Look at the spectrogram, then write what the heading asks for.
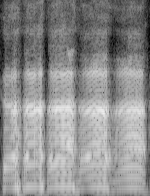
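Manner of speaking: big mocking belly laugh; gnarly villain laugh. Russian taunts Roy's character, gnarly mocking laugh. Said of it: "This big, dirty, gnarly guy".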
